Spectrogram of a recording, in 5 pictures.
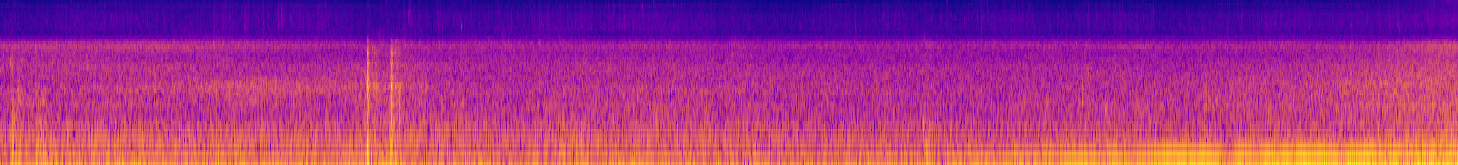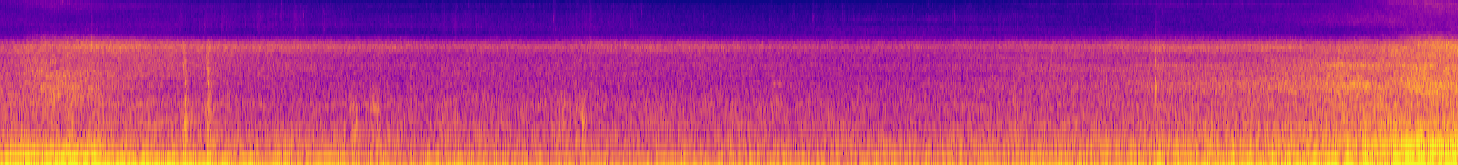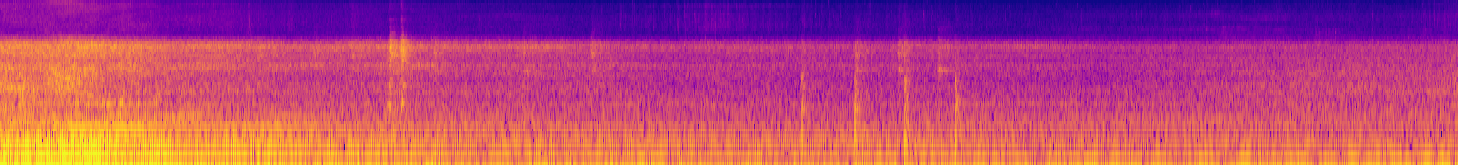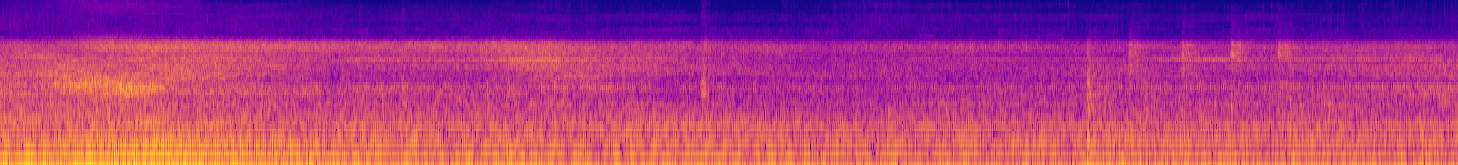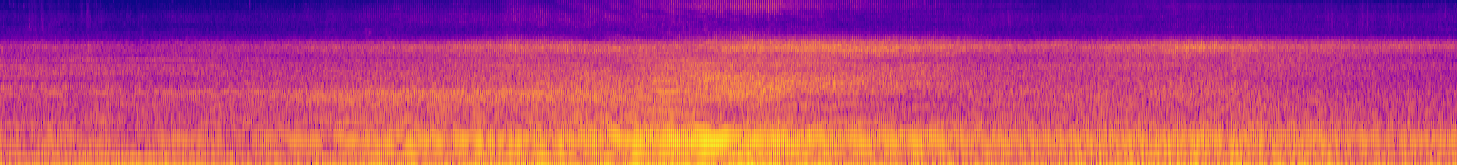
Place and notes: In the next port, Traffic Sound, There is the sound of distant construction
